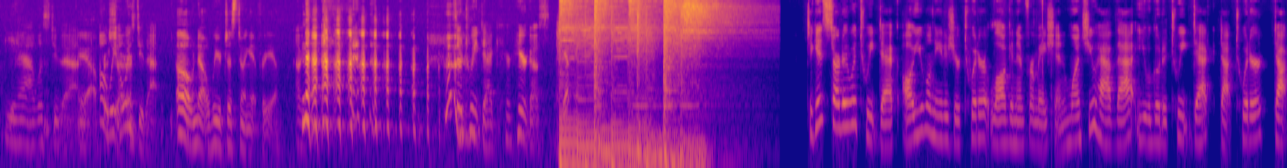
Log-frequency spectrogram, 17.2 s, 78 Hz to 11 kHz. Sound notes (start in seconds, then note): 4.0 laughter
